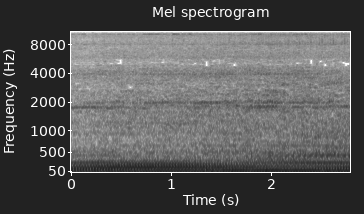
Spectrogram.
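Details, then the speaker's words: Supercharged Mini Cooper S, jump-started after fixing a mystery air leak: a steady, even low idle with a smooth pulse and no hiss, stumble or hunting. The air leak repair appears to have fixed it. "sounds absolutely perfect now so i'd probably say that has fixed it"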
